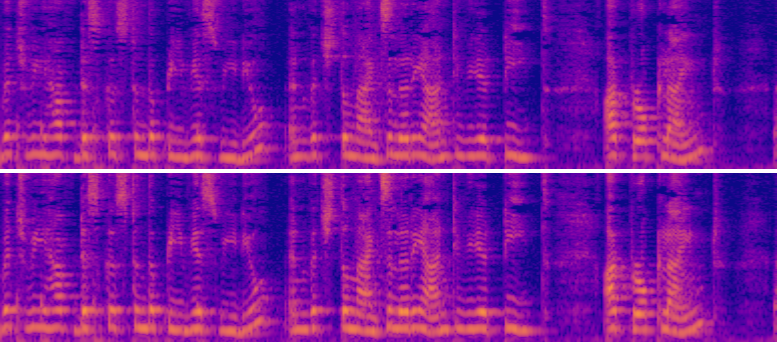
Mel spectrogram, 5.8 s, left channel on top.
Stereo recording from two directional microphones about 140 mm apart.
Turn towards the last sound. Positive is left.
turn(degrees=-25)  # may be behind; listen again after turning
